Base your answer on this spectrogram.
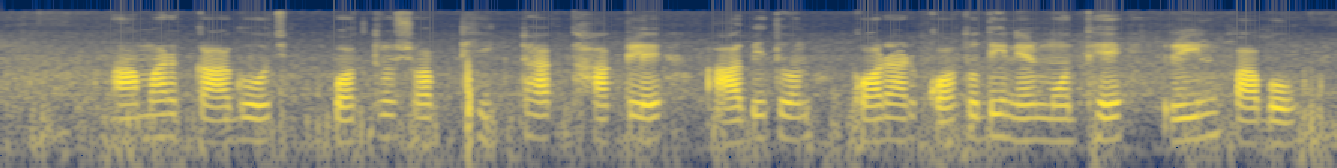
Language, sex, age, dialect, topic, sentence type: Bengali, male, 18-24, Northern/Varendri, banking, question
